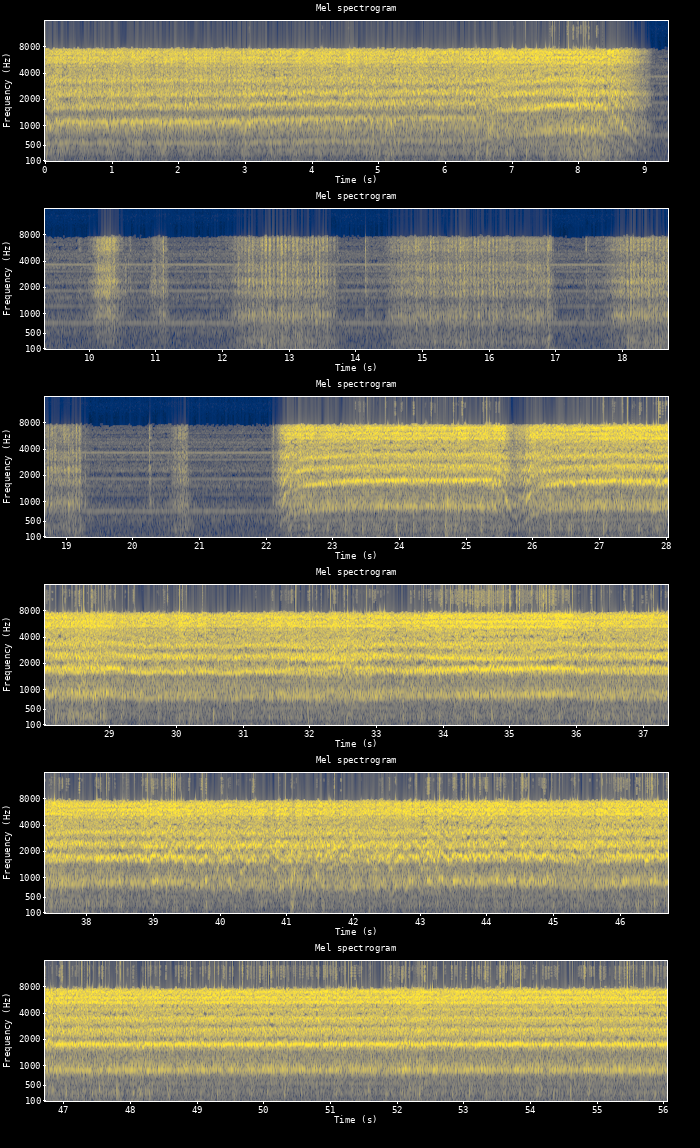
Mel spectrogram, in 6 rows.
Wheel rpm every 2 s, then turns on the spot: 140, 150, 160, 190, 70, 10, 40, 30, 30, 40, 0, 180, 200, 210, 220, 210, 210, 220, 220, 210, 210, 210, 220, 230, 230, 230, 230, 230.
12-16 18-20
